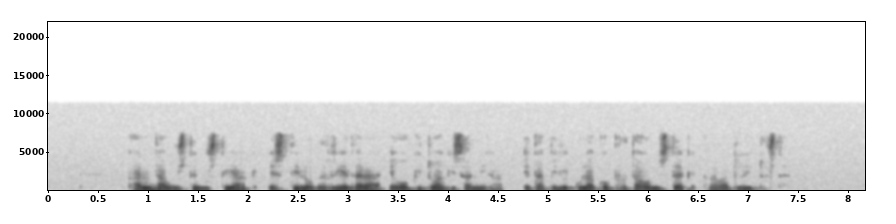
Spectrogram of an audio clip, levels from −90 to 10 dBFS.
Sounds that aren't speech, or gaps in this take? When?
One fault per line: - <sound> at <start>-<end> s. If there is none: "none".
none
